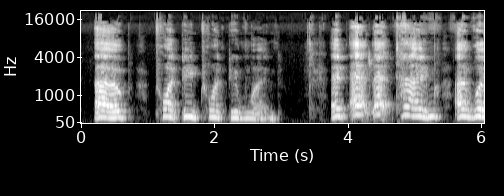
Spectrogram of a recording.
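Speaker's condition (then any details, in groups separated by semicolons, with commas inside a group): Cerebral palsy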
